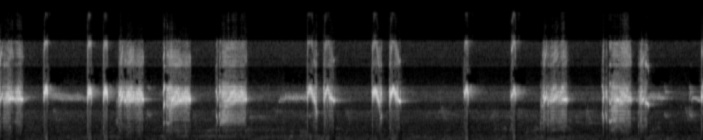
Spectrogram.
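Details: Blue-crowned hanging parrot in the wild calling a rival, giving loud, shrill, very high squeaky notes in irregular bursts and quick double chips, repeated throughout with brief pauses between.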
